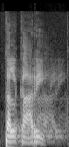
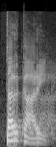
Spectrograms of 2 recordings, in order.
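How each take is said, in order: First: An l sound comes before the k. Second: An r sound comes before the k. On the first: The speaker calls it wrong. "That is distorted to talkari" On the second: The speaker calls it right. "Correct pronunciation"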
